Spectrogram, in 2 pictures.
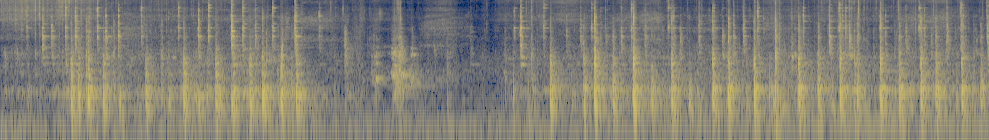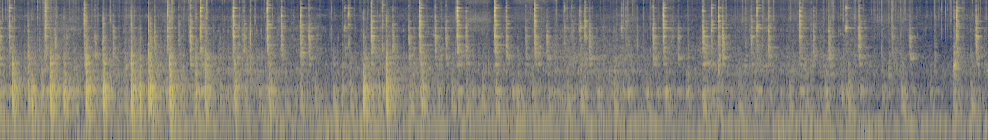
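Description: A manual sugarcane press crushes a long sugarcane stalk for juice, giving a steady grinding, clicking mechanical churn of gears and rollers with a ratchet-like rhythm, loud and close, running continuously with a brief dip near the start.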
